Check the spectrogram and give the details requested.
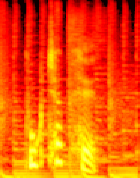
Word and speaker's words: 복잡해: For example, pu plus hu is going to be pronounced as pu. For example, 복잡해, complicated.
